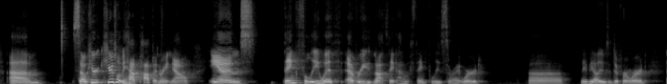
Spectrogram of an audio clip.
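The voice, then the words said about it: Raspy, hoarse voice from a cold. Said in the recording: “losing my voice, so I'm going to be a little raspy. ... just a head cold, so bear with me if I sound a little bit froggier than normal.”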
